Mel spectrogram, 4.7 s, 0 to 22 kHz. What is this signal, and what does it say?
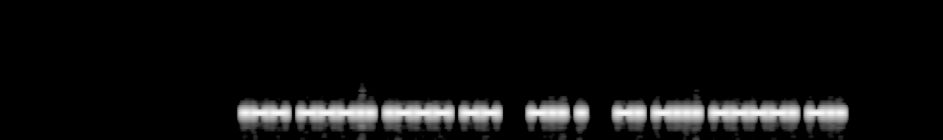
Morse code, heard as a keyed tone, about 52 wpm, 700 Hz. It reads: W8JM DE NB9D
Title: USA Callsign DE Callsign - 4 Characters - 50wpm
